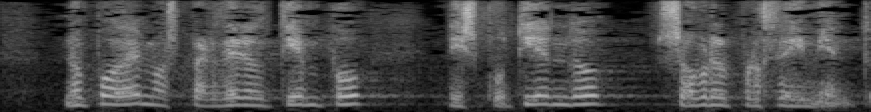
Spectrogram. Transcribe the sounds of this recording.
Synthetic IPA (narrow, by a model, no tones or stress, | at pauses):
nopo̞ðe̞mospe̞ɾð̞e̞ɾelt̪je̞mpod̪iskut̪je̞nd̪oso̞β̞ɾelpɾoθe̞ðimjḛnt̪o̥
